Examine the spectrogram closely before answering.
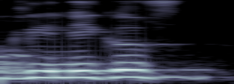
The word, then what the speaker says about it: Gleneagles: He has done the same for Gleneagles. It's Gleneagles? Is that how we pronounce it?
